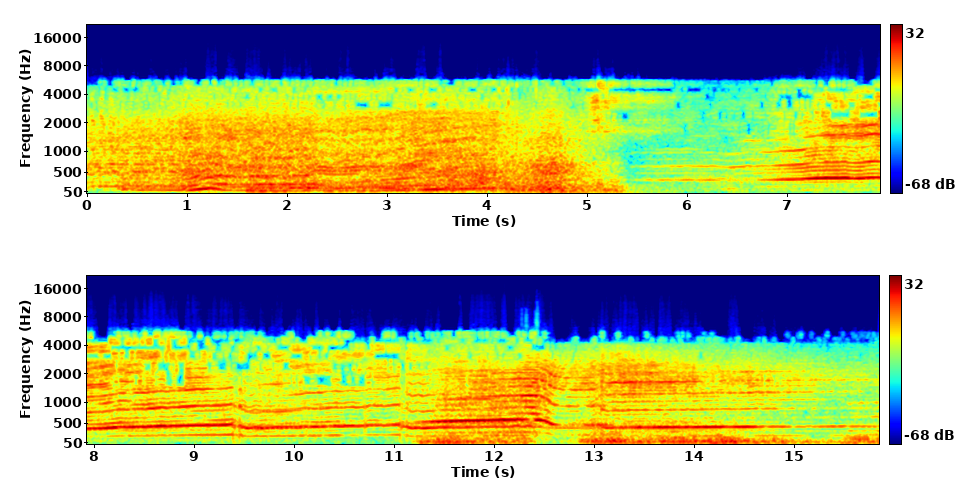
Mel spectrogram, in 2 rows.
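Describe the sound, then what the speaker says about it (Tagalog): A 600cc top-of-the-line Suzuki sport motorcycle races on an Asian road race circuit, its engine revving hard and climbing through gears in repeated rising whines, loud and close, with a rougher passing blur at the start. "si Maiko dito, pero sa Abril, lulan ang kanyang 600cc top-of-the-line Suzuki"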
